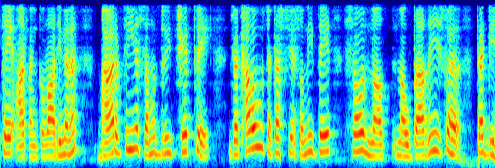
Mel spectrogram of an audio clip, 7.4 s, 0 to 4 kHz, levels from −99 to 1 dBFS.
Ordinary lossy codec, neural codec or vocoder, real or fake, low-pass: AAC, 32 kbps; codec, 16 kHz, 1 kbps, FunCodec, trained on LibriTTS, 50 frames a second; fake; 3.6 kHz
